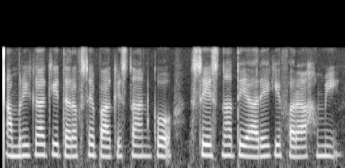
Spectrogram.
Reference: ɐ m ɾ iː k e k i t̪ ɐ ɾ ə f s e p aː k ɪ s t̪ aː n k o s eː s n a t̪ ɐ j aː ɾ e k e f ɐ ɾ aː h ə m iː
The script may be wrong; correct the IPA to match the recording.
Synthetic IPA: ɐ m ɾ iː k a k i t̪ ɐ ɾ ə f s e p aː k ɪ s t̪ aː n k o s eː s n a t̪ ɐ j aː ɾ e k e f ɐ ɾ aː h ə m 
